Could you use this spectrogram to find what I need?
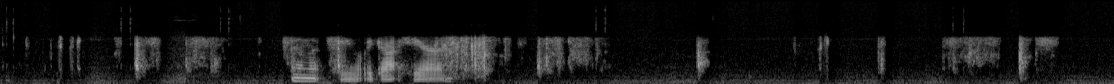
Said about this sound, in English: I'm shuffling the cards and focusing on you.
